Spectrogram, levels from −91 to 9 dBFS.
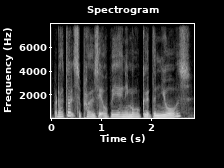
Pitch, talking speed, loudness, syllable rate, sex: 160 Hz, 230 wpm, -14 LUFS, 5.3 syllables/s, male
